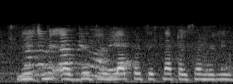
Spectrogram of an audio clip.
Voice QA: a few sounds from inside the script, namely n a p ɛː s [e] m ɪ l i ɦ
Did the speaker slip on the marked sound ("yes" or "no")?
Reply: yes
